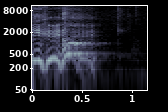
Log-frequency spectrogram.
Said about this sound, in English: We got an excited dog on our hands. I think he's from outside, though.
